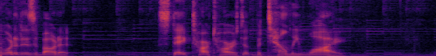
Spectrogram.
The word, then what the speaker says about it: tartare: Steak tartare.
